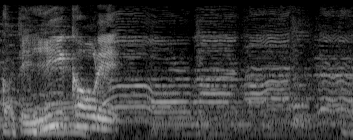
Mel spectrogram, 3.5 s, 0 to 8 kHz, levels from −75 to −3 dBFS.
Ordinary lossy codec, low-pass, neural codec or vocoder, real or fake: none; 7.2 kHz; none; real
